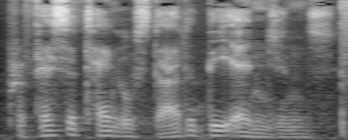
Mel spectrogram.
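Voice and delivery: ordinary delivery, nothing marked

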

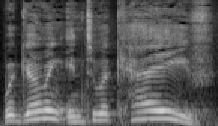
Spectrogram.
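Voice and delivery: loud, high urgent warning; yelled warning. A narrator's reading. Wilf warns of the cave, high loud yell. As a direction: yell it out, pitch held high. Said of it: "yelled Wilf".

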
